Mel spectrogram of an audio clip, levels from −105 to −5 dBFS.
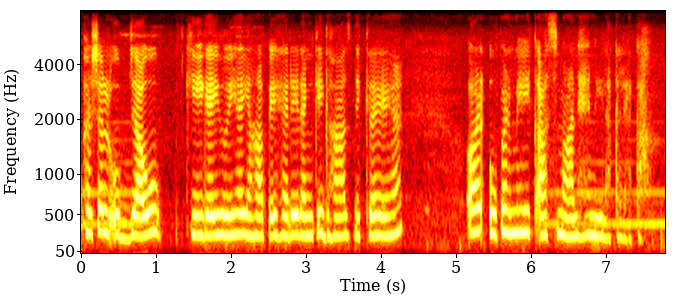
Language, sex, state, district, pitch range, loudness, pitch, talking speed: Hindi, female, Bihar, Vaishali, 235-270 Hz, -15 LUFS, 245 Hz, 185 wpm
